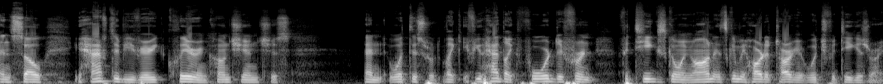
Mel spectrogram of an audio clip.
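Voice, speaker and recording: Over a silent background in a very clean recording, a man speaks at a fairly quick pace and medium pitch, his intonation monotone and flat. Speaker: self-help vlogger. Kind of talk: casual monologue. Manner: fast.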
